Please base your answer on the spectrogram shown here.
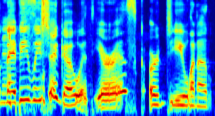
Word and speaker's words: Urisk: It's spelled U-R-I-S-K, and I've heard it two ways. Urisk and Urisk. I read it as like urethra.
